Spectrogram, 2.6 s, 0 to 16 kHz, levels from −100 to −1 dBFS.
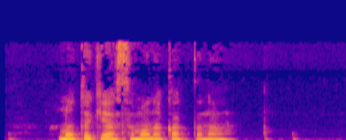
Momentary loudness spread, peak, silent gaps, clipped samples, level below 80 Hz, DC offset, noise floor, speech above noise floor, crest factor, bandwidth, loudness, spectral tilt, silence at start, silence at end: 6 LU; -10 dBFS; none; under 0.1%; -66 dBFS; under 0.1%; -57 dBFS; 34 dB; 16 dB; 11.5 kHz; -25 LUFS; -5.5 dB/octave; 0.45 s; 0.85 s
